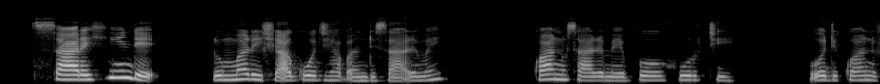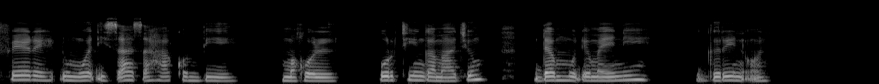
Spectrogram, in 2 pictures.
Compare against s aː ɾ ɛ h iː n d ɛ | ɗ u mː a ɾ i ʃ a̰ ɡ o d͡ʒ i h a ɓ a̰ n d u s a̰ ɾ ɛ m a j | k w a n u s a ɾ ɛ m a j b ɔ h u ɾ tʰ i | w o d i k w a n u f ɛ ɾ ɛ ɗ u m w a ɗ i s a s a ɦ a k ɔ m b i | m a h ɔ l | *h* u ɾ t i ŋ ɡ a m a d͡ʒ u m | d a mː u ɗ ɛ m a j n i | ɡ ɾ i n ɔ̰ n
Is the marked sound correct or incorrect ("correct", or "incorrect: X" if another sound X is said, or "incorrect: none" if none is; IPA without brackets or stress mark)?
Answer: correct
